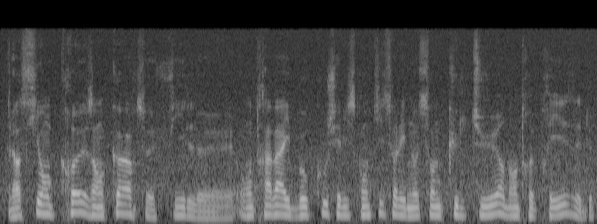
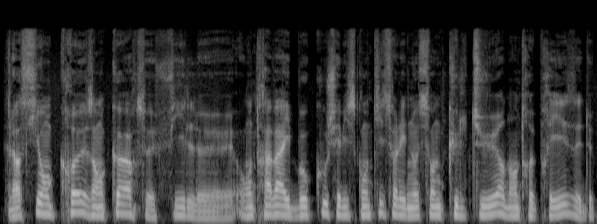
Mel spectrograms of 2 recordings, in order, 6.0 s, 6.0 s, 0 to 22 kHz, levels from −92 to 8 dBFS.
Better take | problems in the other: second | hiss; noticeable; throughout; 15 dB below the speech

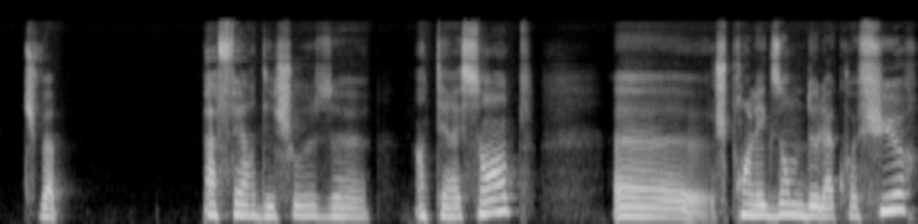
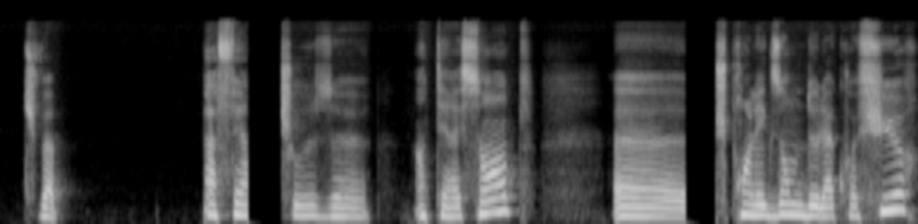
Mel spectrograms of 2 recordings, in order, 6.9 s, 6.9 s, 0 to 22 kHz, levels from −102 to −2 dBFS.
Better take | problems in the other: first | audio cutting out; at 2 s and at 5 s

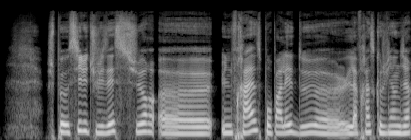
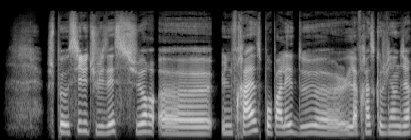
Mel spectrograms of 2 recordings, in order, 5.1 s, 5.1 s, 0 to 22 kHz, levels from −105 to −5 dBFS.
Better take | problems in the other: first | thin; very; fading below 800 Hz

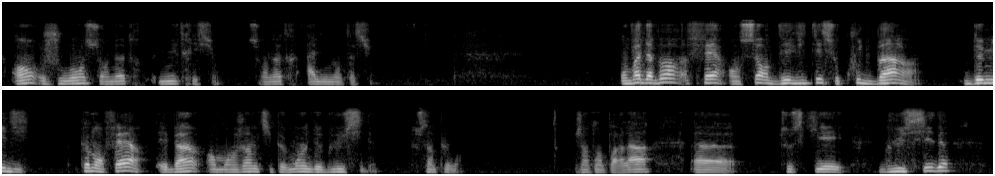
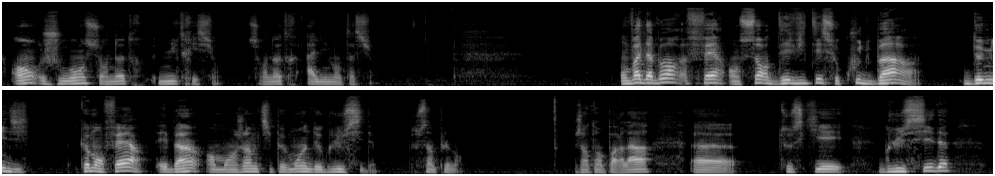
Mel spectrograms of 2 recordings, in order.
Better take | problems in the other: second | garbled, watery; badly; nothing above 7.5 kHz

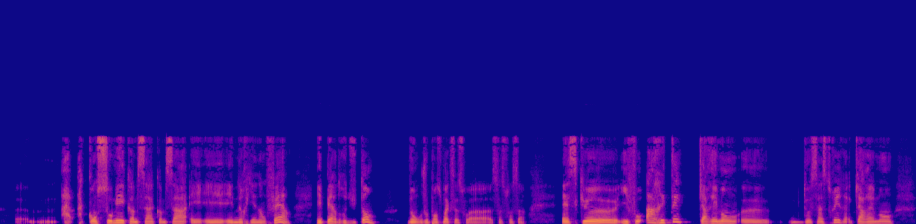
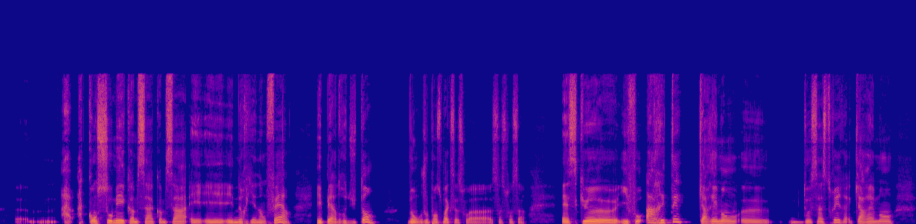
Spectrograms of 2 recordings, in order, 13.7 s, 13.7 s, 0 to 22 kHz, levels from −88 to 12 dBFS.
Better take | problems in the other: second | garbled, watery; slightly; nothing above 8.5 kHz

